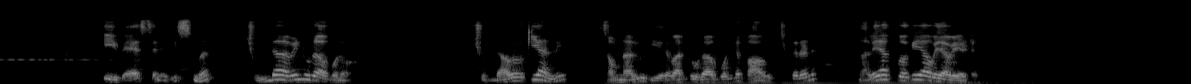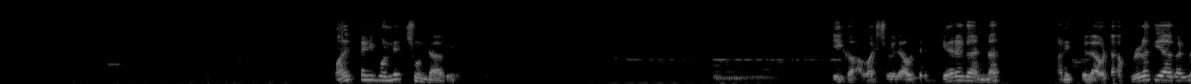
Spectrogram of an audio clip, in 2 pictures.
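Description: A man speaks calmly through a microphone, heard over an online call.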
